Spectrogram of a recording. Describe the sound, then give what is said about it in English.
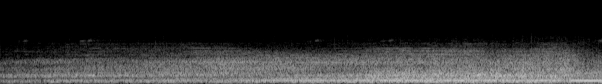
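A car's engine rumbles steadily and grows gradually louder as it approaches along a highway, coming from town, a broad, continuous roar with a low hum underneath and no voices. “There comes a car from town now.”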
